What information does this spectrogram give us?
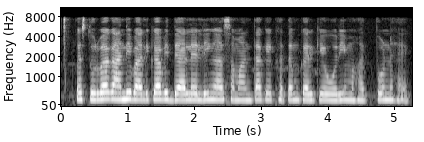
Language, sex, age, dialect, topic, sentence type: Magahi, female, 51-55, Western, banking, statement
